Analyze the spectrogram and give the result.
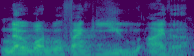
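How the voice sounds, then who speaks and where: A man's voice: medium pitch, big pitch swings, moderate pace, pushed and bright, in a large hall, a little hiss or hum. An actor playing a witty, self-assured male mage from a foreign empire, theatrical in manner, in video game dialogue. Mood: brooding.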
